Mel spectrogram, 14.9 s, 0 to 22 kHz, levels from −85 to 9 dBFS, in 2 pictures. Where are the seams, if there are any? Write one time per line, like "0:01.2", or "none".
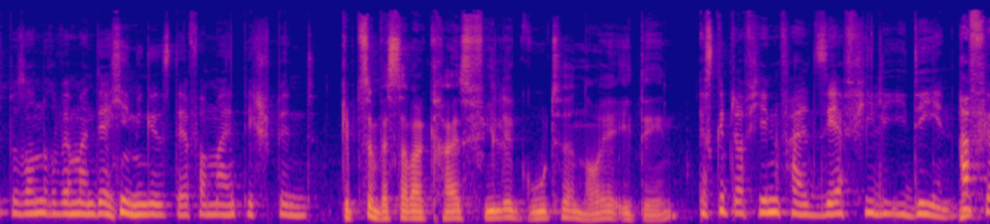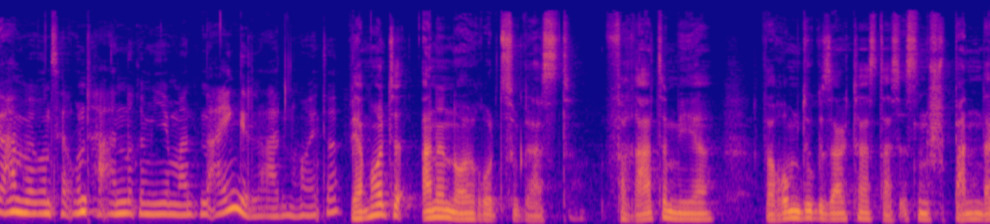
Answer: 0:07.2
0:10.0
